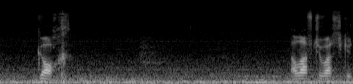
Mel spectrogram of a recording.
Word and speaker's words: Gogh: I don't even know why they call it Van Gogh. Because I think the way the Dutch pronounce his name is like cock with G. Goch.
